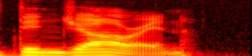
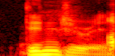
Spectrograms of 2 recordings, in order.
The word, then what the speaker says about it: Din Djarin: But, like, the Mandalorian's name is Din Djarin. – Din Djarin. – Okay, so it's either two syllables and one, or one syllable then two.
